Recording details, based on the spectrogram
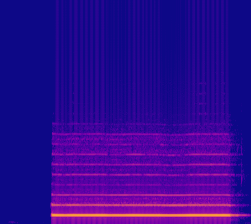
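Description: A recorder sounds note B as a single steady, pure sustained tone lasting about two seconds, loud and close, with no talk.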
